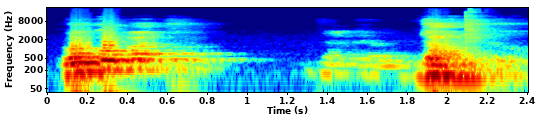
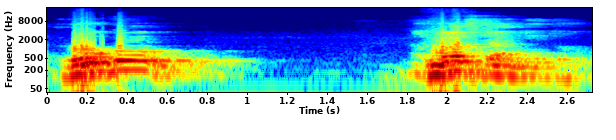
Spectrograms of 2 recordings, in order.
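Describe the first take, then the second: First: There is a pause after मत. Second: There is a pause after रोको.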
